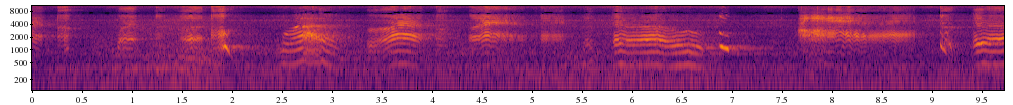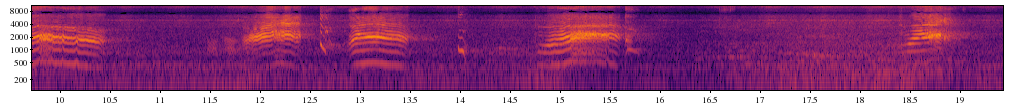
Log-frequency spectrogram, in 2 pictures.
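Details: Newborn baby just born after a 9-month-10-day pregnancy, during cleaning after birth; repeated strong, high-pitched wailing cries in rhythmic bursts; a vigorous normal newborn cry.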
